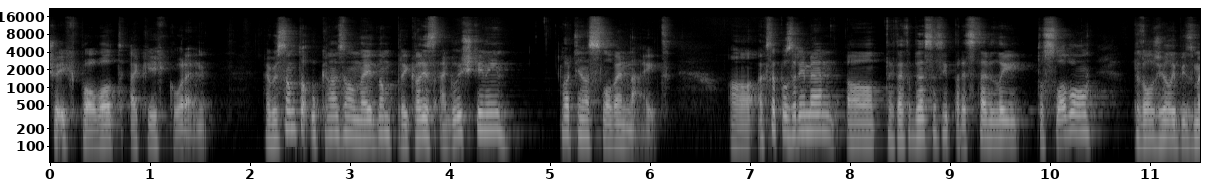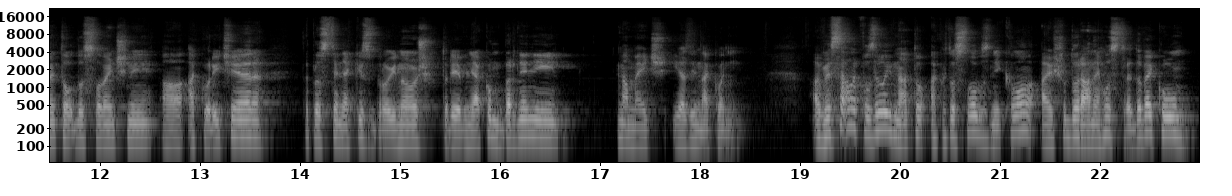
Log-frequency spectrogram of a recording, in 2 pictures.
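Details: Adult male speaker; normal speech.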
